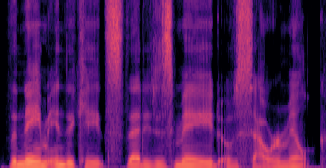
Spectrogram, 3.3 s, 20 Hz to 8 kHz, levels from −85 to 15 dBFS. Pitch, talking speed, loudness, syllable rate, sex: 100 Hz, 185 wpm, -18 LUFS, 4.3 syllables/s, male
